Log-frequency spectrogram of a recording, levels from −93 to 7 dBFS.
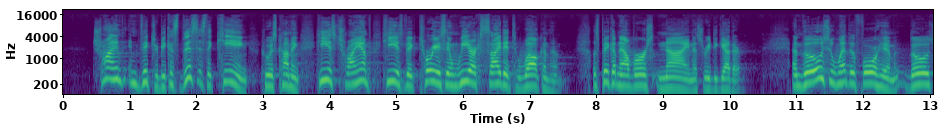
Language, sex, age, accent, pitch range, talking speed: English, male, 40-59, American, 160-205 Hz, 185 wpm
